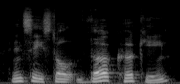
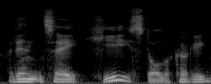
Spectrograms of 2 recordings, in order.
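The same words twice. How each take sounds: First: The stress is on the word the. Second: The stress is on the word he.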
